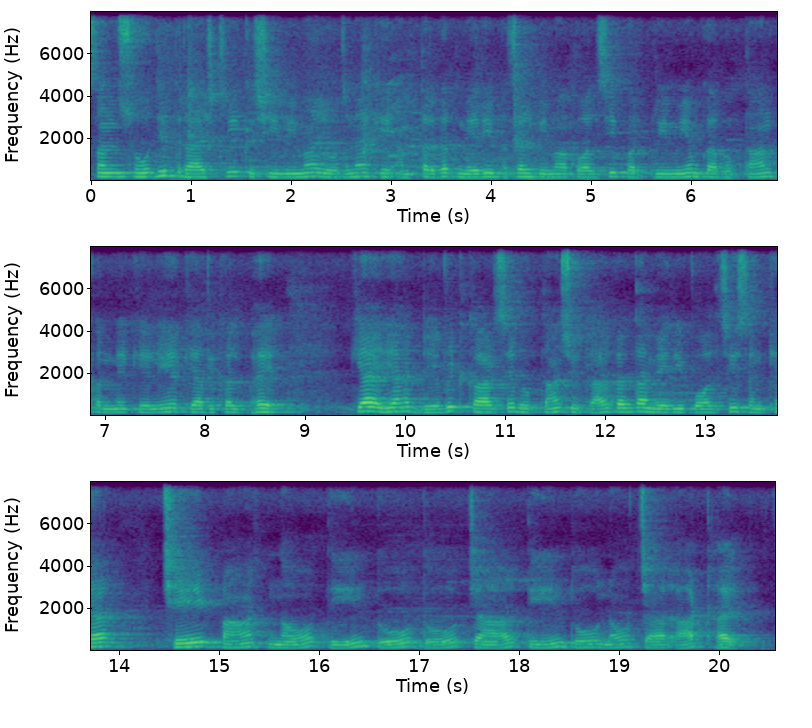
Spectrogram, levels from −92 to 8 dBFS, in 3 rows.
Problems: none marked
